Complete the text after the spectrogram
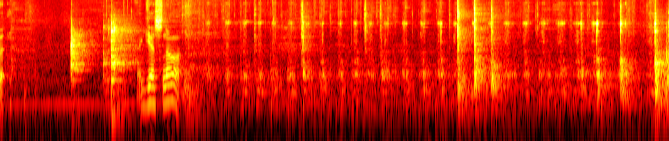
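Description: Metal clanks and knocks against a truck cab.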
